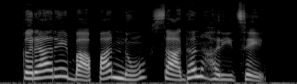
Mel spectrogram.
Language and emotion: Marathi, neutral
